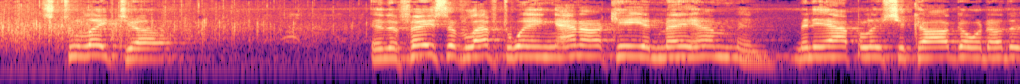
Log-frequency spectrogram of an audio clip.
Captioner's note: applause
